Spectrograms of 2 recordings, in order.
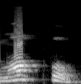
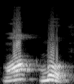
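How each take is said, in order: First: The second syllable starts with a tense consonant. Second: The second syllable starts with a plain consonant. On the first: The speaker calls it right. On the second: The speaker calls it wrong.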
